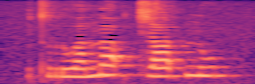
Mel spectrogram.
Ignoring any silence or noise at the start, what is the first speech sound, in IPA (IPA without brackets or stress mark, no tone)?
t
